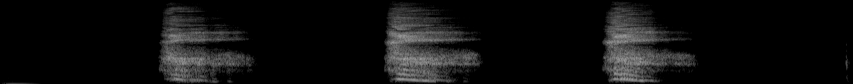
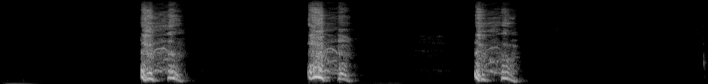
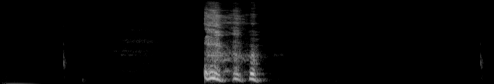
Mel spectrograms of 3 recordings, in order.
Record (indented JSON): {
  "exhalation_length": "8.5 s",
  "exhalation_amplitude": 10736,
  "exhalation_signal_mean_std_ratio": 0.38,
  "three_cough_length": "7.1 s",
  "three_cough_amplitude": 25339,
  "three_cough_signal_mean_std_ratio": 0.29,
  "cough_length": "4.9 s",
  "cough_amplitude": 15905,
  "cough_signal_mean_std_ratio": 0.22,
  "survey_phase": "beta (2021-08-13 to 2022-03-07)",
  "age": "65+",
  "gender": "Female",
  "wearing_mask": "No",
  "symptom_none": true,
  "smoker_status": "Never smoked",
  "respiratory_condition_asthma": false,
  "respiratory_condition_other": false,
  "recruitment_source": "REACT",
  "submission_delay": "1 day",
  "covid_test_result": "Negative",
  "covid_test_method": "RT-qPCR"
}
